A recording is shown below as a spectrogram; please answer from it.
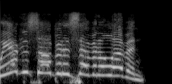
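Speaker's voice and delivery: high-pitched, fast, desperate begging tone.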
